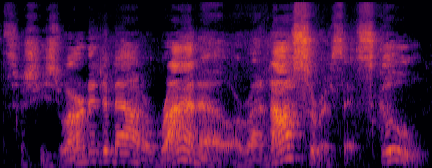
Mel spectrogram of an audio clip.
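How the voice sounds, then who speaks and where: With a voice that sits low, a woman with a Southern US accent reads a picture book to children during library storytime. She's expressive and engages them with questions as she goes. The mic is far away, and the room noise is easy to hear.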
